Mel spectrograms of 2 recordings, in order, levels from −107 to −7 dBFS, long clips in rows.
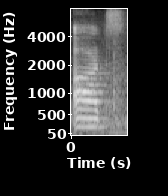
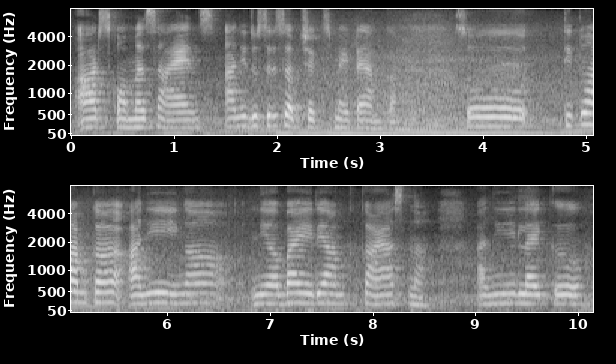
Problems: none marked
